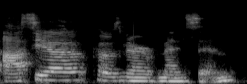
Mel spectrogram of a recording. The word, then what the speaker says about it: Ahsiya Posner Mencin: usually what stumps people so my name is AIA Posner menson AIA Menon okay so so that doesn't sound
